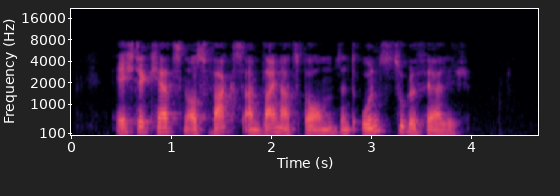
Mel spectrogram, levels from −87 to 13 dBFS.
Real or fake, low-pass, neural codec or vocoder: real; 7.2 kHz; none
